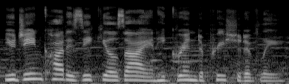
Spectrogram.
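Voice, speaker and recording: A woman's voice: mid-range voice, brisk. Woman narrating an audio drama, faint music. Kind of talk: scripted story narration.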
